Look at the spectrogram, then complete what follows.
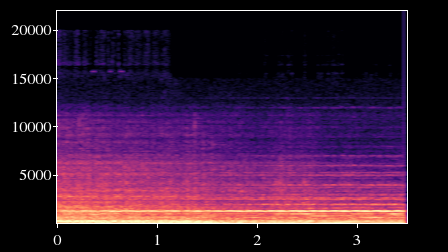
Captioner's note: aircraft noises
